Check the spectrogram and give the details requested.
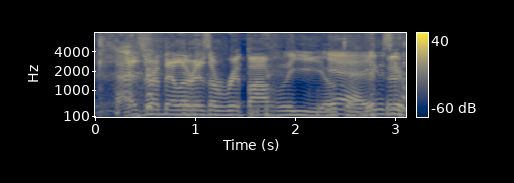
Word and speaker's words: Leigh: How do you pronounce Leigh? Lee. Or is it? Yeah, Lay. I think that's. I think it's Lee though. I just watched Haunting of Hill House, and Steve's wife name is Lee, spelled the same way.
